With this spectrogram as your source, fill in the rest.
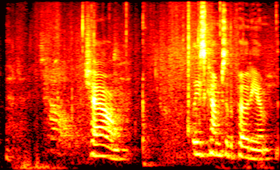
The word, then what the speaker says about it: Chao: Lily Choa. Did I say that right? Chow.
